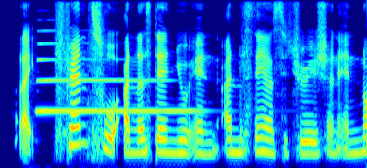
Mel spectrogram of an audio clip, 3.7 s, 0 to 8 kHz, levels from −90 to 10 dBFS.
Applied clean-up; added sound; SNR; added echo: classical method log-MMSE.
